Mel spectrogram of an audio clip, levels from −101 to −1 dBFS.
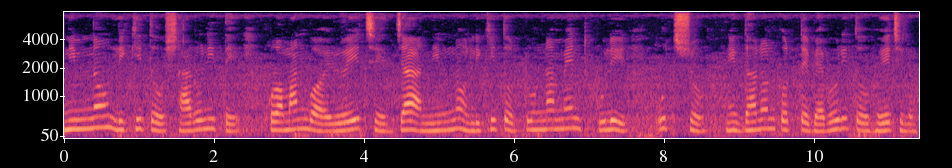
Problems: constant background noise, background conversations at intervals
